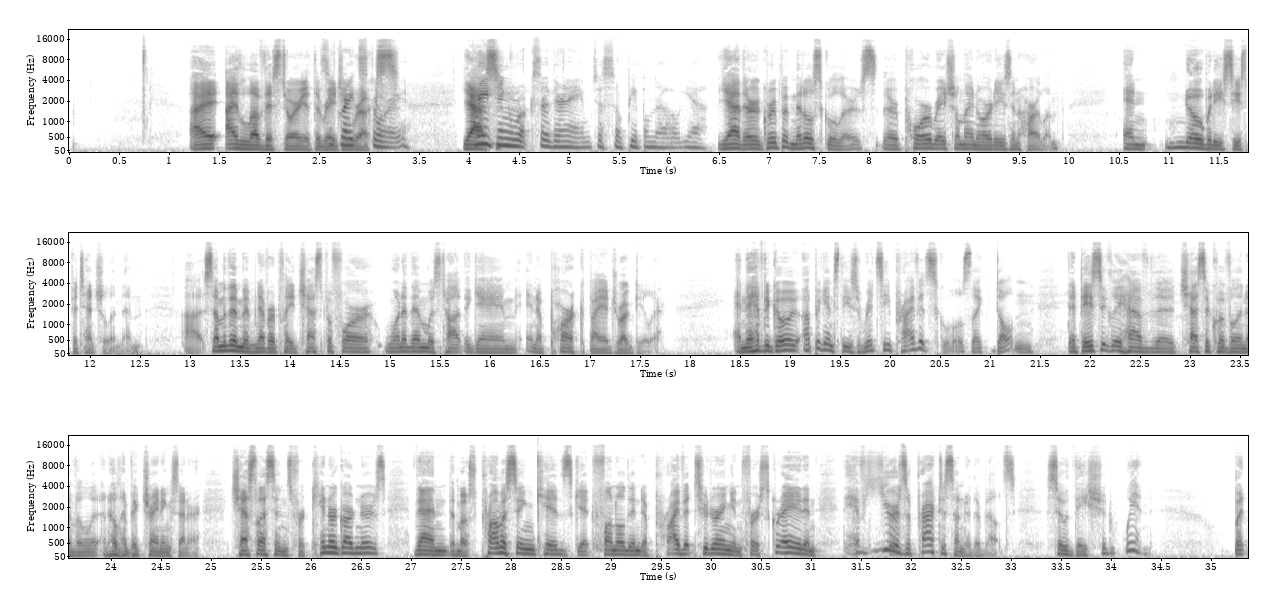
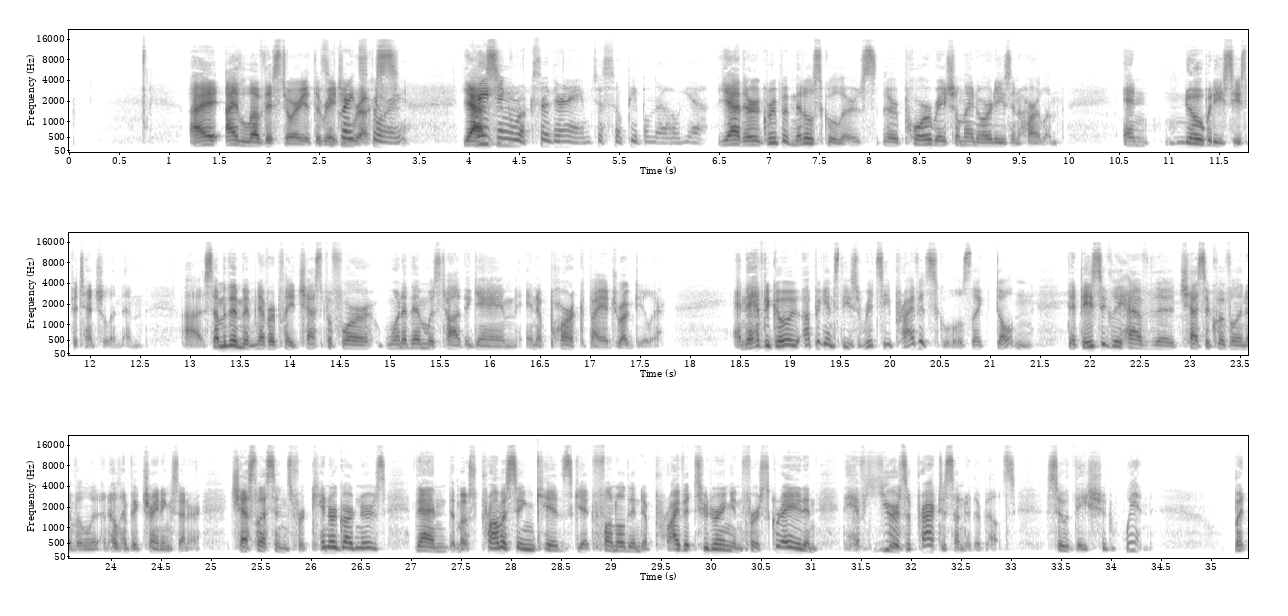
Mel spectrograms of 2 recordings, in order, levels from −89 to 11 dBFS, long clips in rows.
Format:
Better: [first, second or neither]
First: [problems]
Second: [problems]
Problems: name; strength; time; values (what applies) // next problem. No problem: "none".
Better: first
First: none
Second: thin; very; fading below 300 Hz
